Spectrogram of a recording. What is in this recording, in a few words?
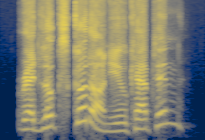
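English male; Pirates Of The Caribbean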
